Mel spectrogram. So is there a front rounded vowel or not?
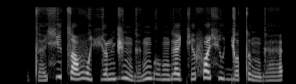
no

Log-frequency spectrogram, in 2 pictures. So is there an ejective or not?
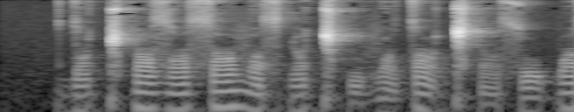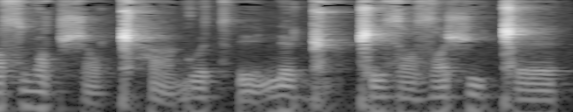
yes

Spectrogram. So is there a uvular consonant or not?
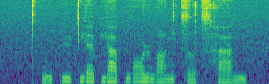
no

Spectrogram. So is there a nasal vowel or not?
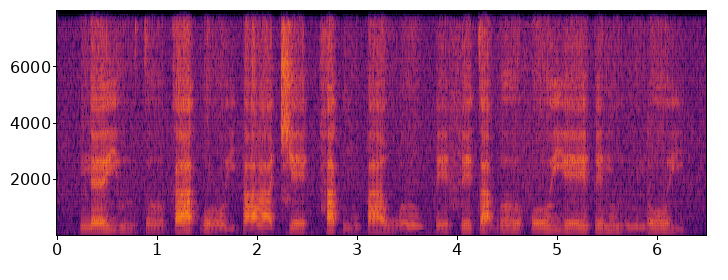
no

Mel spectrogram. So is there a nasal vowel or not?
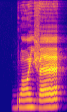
yes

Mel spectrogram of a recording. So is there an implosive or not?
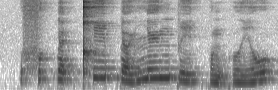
no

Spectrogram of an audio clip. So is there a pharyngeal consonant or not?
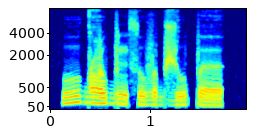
yes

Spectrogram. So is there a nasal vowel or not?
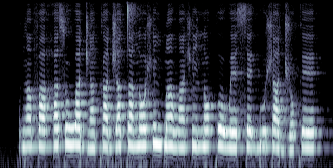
yes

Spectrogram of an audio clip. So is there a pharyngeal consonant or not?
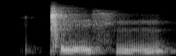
no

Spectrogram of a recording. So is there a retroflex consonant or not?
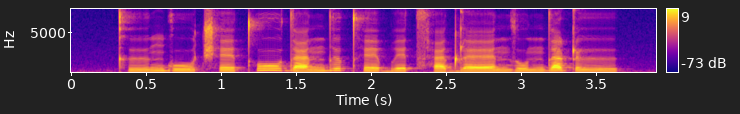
yes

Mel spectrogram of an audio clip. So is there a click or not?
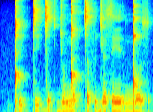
yes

